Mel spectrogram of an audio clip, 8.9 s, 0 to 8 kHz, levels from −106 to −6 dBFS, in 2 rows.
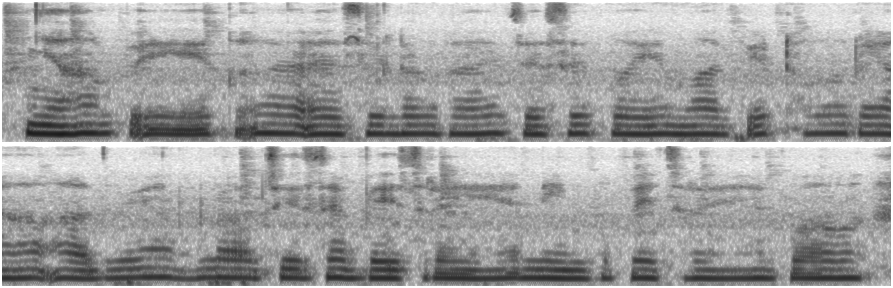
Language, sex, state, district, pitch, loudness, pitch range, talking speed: Hindi, female, Uttar Pradesh, Hamirpur, 180 Hz, -29 LUFS, 175-190 Hz, 160 wpm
